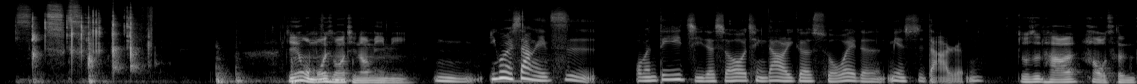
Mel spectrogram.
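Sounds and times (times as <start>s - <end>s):
drink can being opened: 0.2s - 1.7s
speech: 2.9s - 11.3s.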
